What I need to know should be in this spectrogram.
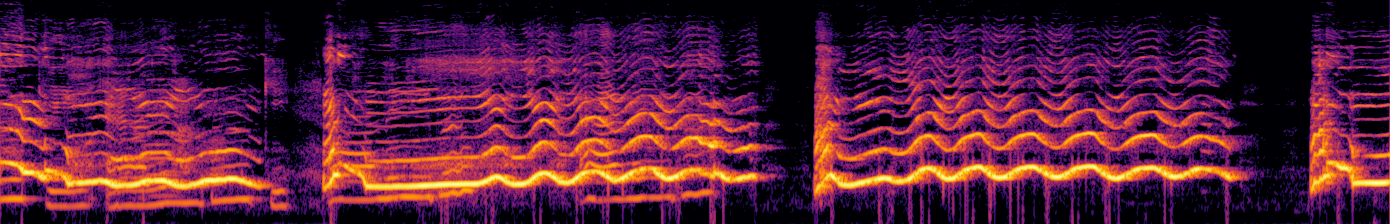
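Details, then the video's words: Female Siberian Husky howling along as her owner sings her name repeatedly. Three long howls, each wavering up and down in a fast, regular vibrato and separated by short breaks. "My Husky Singing with Me"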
